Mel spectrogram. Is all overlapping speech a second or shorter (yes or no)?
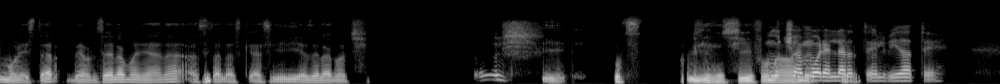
yes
